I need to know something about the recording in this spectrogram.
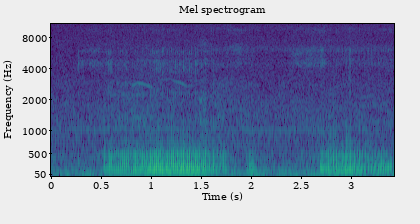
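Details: Klex, a domestic cat, snoring while asleep indoors: rough, buzzing low snores, one long breath of about a second and a half, then a short pause and another snore starting.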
